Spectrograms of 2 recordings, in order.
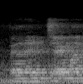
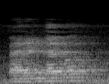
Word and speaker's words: parenchyma: Pronunciation सीख लेना. parenchyma, chyma मत करना. collenchyma, sclerenchyma. parenchyma, collenchyma, sclerenchyma.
